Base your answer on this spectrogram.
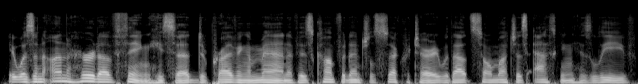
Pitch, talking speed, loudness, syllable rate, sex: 100 Hz, 205 wpm, -18 LUFS, 5.5 syllables/s, male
